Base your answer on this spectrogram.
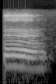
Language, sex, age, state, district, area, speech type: Maithili, male, 30-45, Bihar, Muzaffarpur, urban, conversation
